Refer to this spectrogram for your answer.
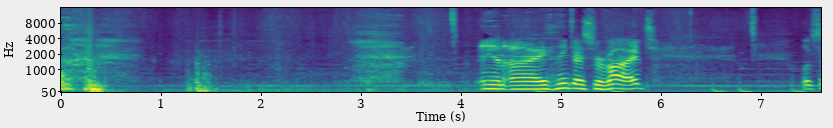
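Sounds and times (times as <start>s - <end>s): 
car door shutting with a heavy thump: 0.0s - 4.1s
rustling: 0.0s - 6.8s
speech: 4.2s - 6.1s, 7.4s - 7.6s.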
